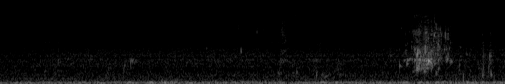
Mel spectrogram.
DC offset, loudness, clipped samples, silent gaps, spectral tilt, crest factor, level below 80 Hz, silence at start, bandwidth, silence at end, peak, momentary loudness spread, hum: under 0.1%; -48 LUFS; under 0.1%; none; -4 dB/octave; 24 dB; -52 dBFS; 0 s; 11.5 kHz; 0 s; -24 dBFS; 14 LU; none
